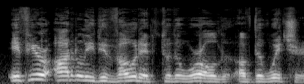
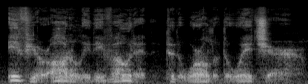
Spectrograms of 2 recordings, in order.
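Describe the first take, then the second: First: It is read in a plain, normal voice. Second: It is read in a put-on character voice.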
